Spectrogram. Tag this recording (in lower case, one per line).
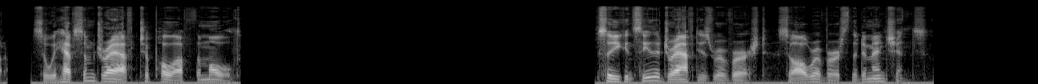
speech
